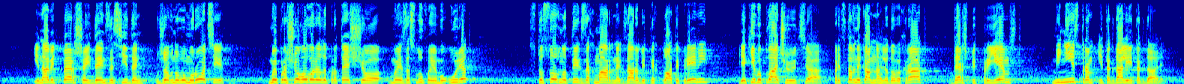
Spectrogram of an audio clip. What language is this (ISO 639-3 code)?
ukr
